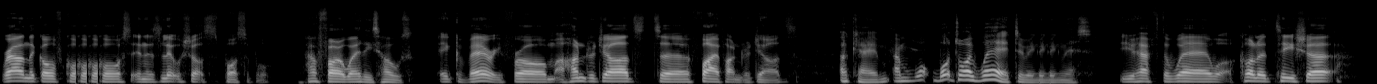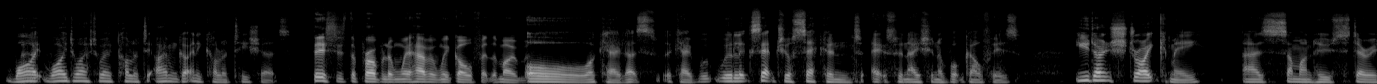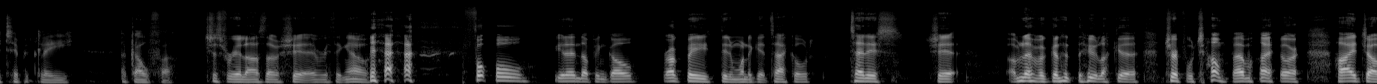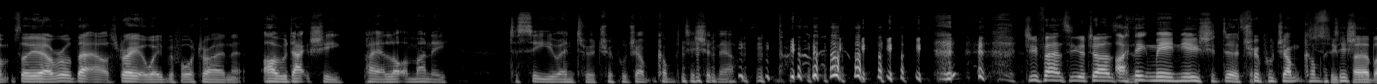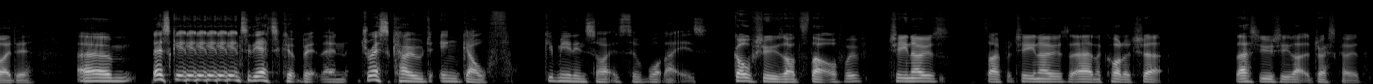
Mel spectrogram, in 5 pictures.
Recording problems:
audio stuttering; at 0.5 s, at 10 s and at 57 s

